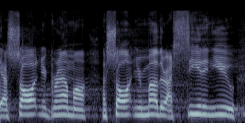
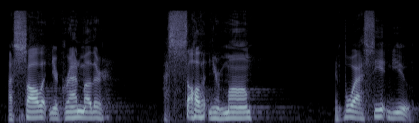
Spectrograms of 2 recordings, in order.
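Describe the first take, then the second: First: Loud, higher preached quote of Paul; Paul urging Timothy, preached loud and high; passionate preaching. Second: Said in the usual way. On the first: Retold or imitated. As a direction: call it out to the room like Paul urging his son. Paul encouraging Timothy, preached retelling.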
